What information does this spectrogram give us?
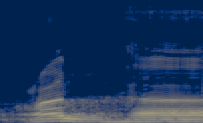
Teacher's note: ain ya tengah kerongkongan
